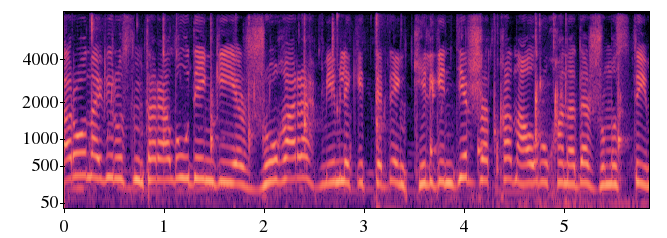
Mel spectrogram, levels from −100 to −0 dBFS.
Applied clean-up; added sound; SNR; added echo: none; Drip; 15 dB; none.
